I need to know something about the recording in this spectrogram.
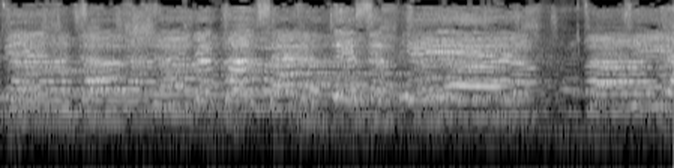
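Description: A high school a cappella group singing in several-part harmony, voices only with no instruments. The sound drops briefly shortly before the end, then the voices come back in together.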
